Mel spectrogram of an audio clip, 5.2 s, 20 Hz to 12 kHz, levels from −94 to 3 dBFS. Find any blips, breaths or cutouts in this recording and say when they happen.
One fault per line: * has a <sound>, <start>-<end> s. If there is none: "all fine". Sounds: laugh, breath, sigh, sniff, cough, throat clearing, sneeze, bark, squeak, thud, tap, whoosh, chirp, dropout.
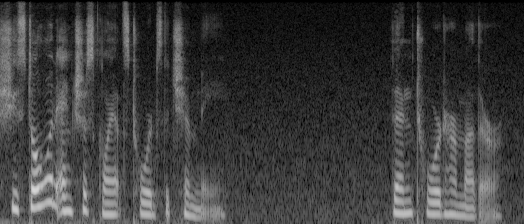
all fine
